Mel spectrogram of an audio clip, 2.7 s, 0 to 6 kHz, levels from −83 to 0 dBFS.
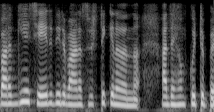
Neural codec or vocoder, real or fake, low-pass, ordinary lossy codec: codec, 16 kHz, 1 kbps, X-Codec, WavLM features, trained on Multilingual LibriSpeech; fake; 5.4 kHz; none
